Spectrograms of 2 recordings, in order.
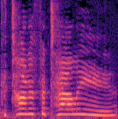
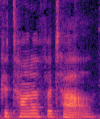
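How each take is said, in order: First: The last name ends with an Italian-sounding ending. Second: The last name ends plainly, not Italian-sounding. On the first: This is how other people mispronounce the name. The speaker calls it wrong. "Is that an Italian version of me?" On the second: This is how the speaker says her own name. The speaker calls it right. "my name is"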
